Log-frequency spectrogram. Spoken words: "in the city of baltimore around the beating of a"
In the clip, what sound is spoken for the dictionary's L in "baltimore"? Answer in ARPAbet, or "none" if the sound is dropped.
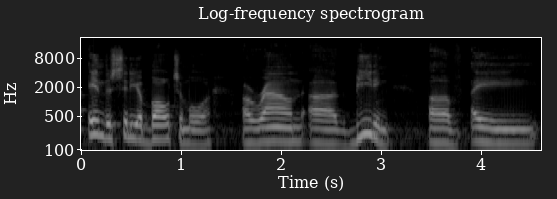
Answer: L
